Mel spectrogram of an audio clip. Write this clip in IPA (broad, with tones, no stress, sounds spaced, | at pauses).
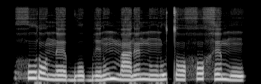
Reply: h o˦ ɾ ɔ˧ n ɛ˨ b o˨ b e˨ ɾ ũ˧ m a˧ ɾ ɛ̃˦ n ũ˧ ɾ u˦ t ɔ˧ h ɔ˦ h ɛ˦ m ũ˧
